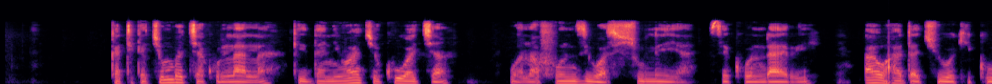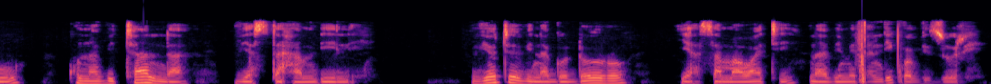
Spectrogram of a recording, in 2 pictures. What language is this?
Swahili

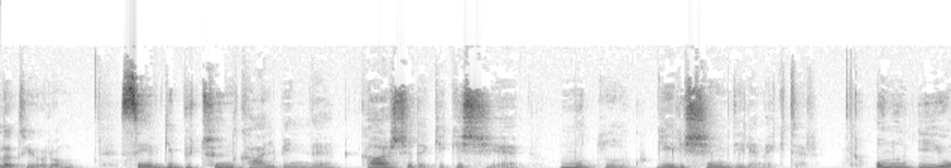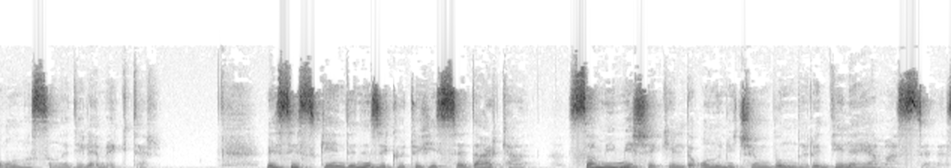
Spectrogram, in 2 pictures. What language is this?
Turkish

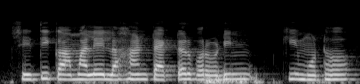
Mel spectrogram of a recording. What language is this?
Marathi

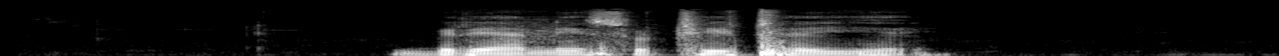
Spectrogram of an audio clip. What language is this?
Dhatki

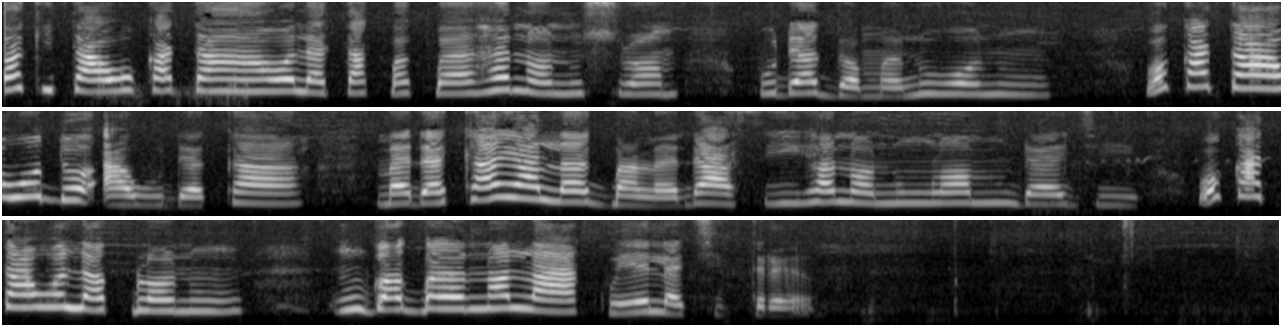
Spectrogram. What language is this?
Ewe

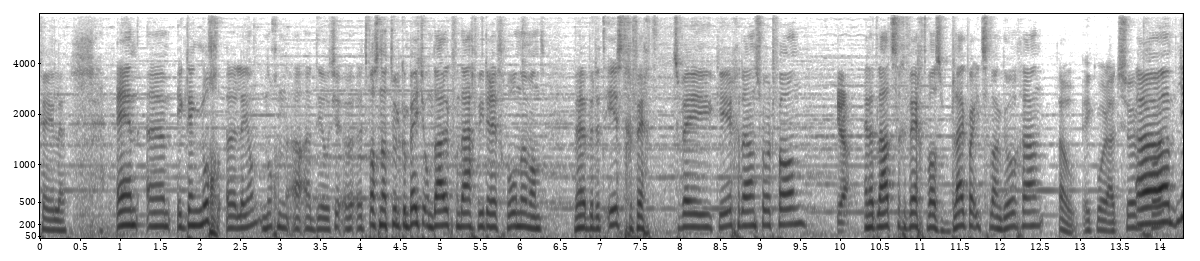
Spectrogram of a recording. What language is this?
Dutch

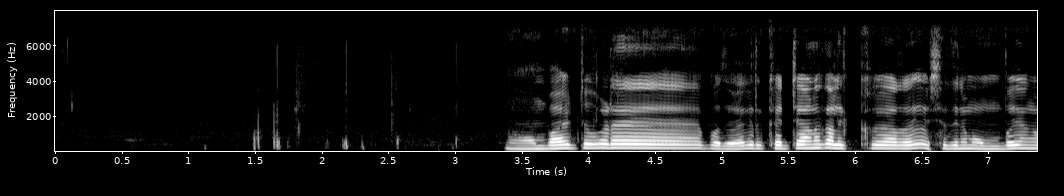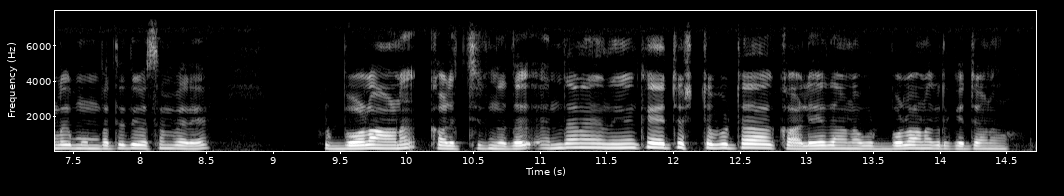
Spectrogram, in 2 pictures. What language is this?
Malayalam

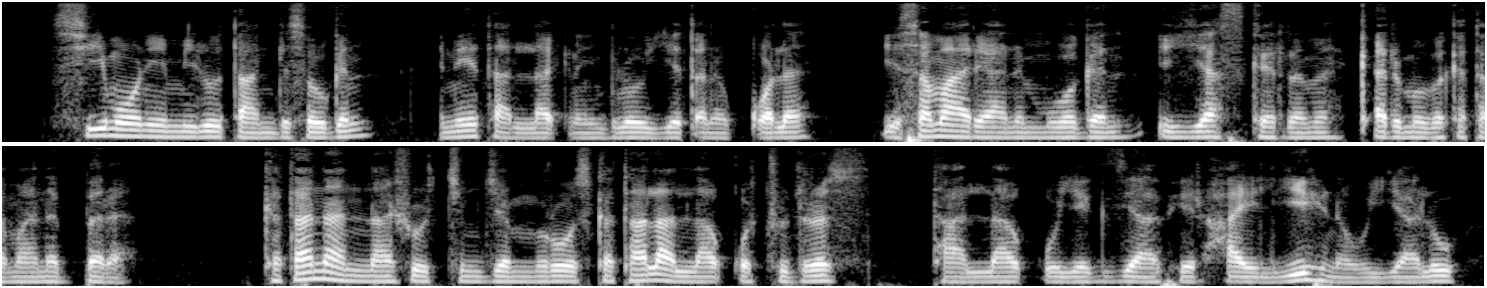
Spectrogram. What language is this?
Amharic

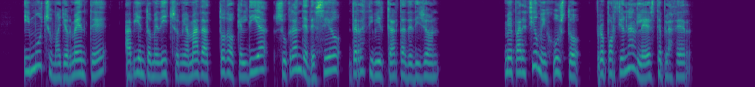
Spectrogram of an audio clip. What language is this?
Spanish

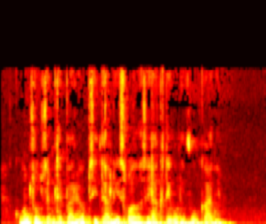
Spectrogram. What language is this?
Georgian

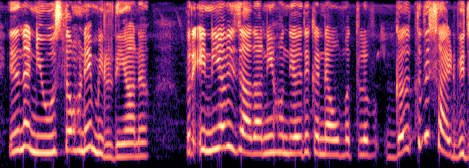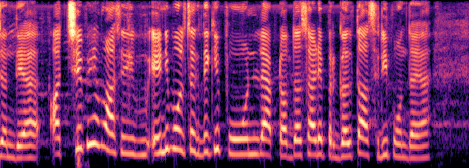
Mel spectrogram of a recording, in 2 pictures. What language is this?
Dogri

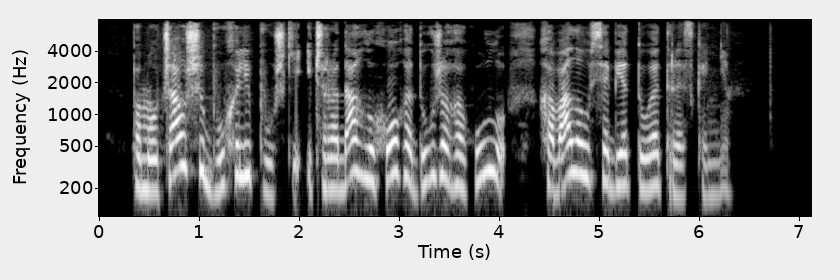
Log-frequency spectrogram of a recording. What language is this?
Belarusian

